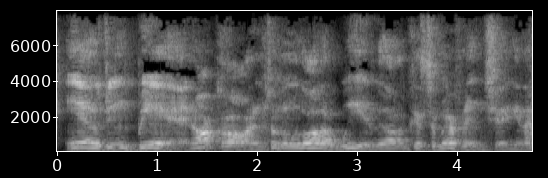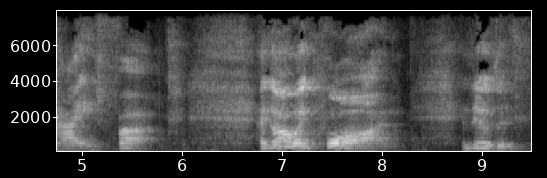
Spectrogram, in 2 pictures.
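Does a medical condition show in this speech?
Yes: brain injury; tongue cut off at age 5; brain injury limits abilities sometimes.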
